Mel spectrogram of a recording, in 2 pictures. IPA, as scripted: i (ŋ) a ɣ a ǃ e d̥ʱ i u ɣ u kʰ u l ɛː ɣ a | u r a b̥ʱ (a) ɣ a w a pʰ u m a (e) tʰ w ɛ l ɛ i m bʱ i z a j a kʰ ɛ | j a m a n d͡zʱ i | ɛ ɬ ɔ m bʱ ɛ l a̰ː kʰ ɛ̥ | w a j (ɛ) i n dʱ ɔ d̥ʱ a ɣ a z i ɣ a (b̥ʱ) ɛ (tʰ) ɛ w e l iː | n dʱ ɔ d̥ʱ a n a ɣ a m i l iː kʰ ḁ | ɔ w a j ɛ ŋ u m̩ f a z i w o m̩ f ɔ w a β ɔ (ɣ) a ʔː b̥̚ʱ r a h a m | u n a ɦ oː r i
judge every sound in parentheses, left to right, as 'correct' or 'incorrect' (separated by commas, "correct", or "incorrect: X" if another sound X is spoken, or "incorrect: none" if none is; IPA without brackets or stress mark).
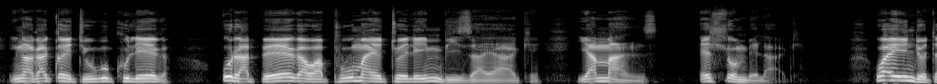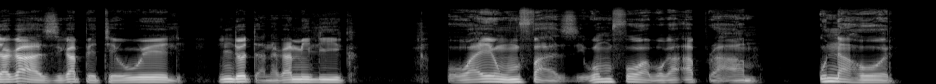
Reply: correct, incorrect: ɛ, incorrect: ɛ, correct, correct, correct, correct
